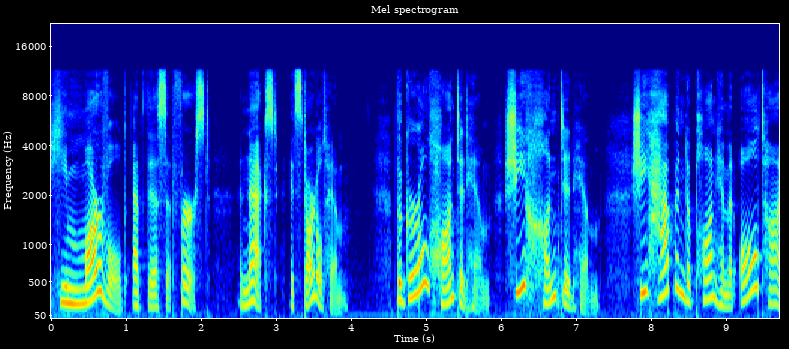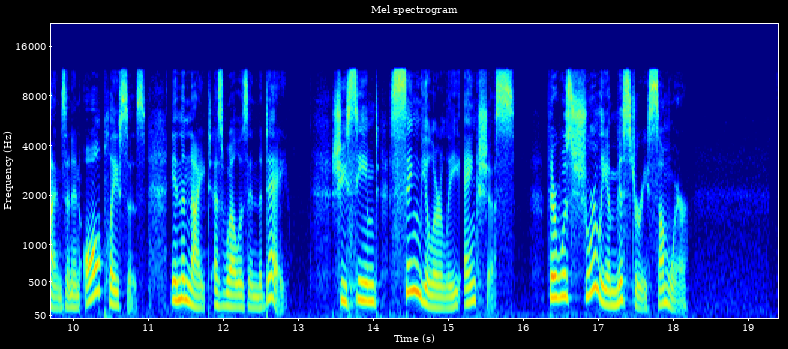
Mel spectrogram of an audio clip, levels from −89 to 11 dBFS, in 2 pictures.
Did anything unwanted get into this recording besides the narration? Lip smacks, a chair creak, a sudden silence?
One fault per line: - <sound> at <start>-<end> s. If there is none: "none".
none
